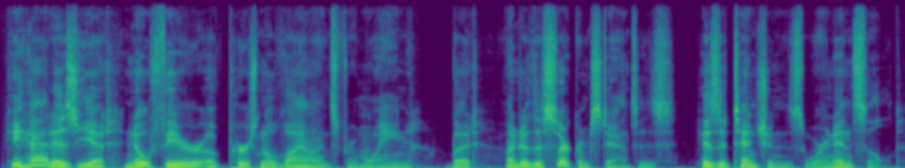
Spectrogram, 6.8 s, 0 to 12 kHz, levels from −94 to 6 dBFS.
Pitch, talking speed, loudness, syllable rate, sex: 110 Hz, 175 wpm, -19 LUFS, 5.3 syllables/s, male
